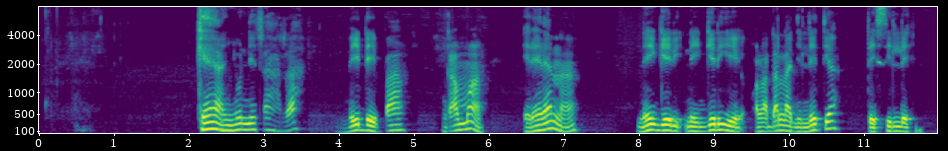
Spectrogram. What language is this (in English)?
Masai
